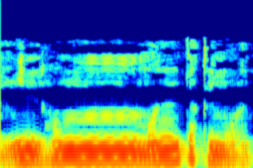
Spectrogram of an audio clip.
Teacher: باعتبار الكلمتين موصولتين منهم منتقمون، سنجد أن الميم الثانية مشددة، لأن الأولى أدغمت فيها إدغاما كاملا، ميم ساكنة في ميم متحركة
